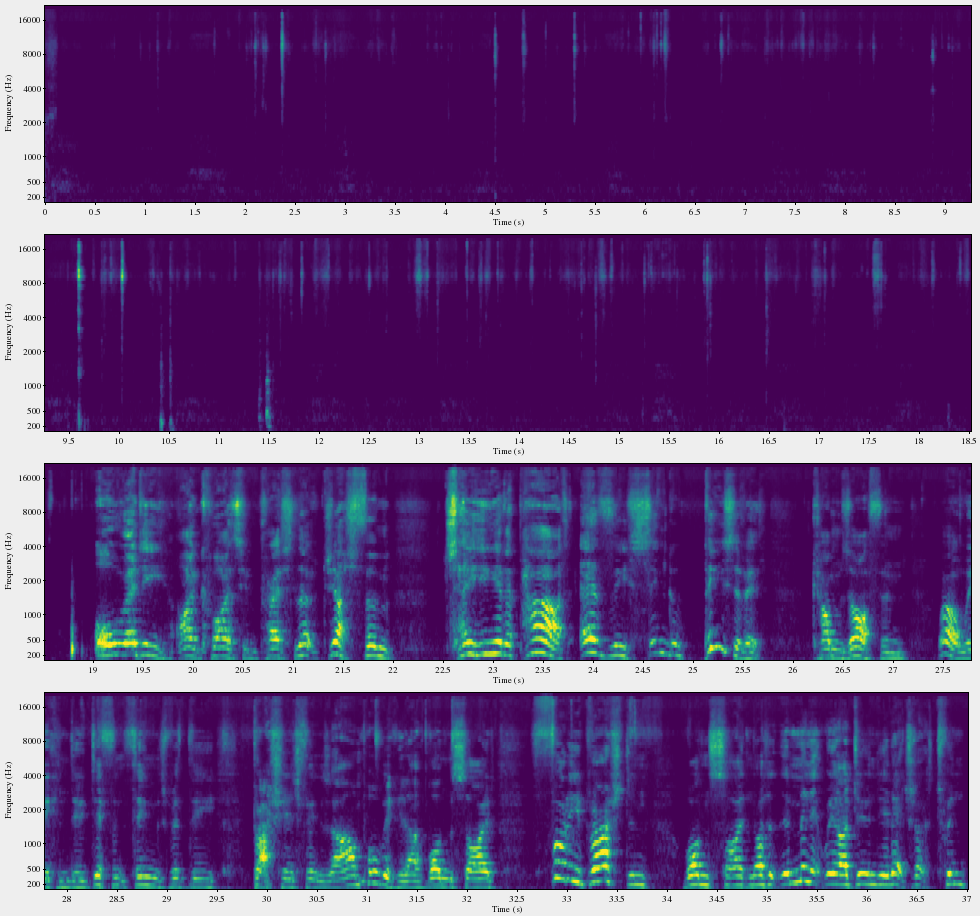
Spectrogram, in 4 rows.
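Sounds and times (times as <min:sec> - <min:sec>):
faint clicks and snips: 0:00.0 - 0:18.8.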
